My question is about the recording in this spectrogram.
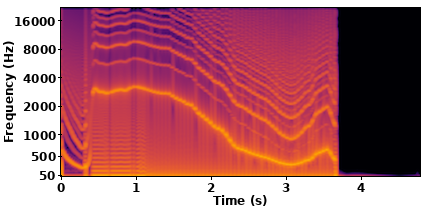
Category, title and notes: Sound effects > Electronic / Design
Optical Theremin 6 Osc dry-103
FX, Sweep, Synth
